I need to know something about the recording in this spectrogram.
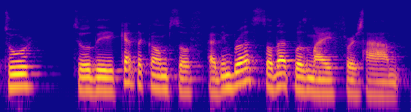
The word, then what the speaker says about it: Edinburgh: And yes, I said it right, Edinburgh. And if you say it otherwise, some people will get mad, just be aware.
